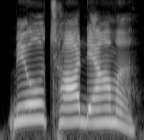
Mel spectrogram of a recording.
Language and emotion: Sindhi, neutral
